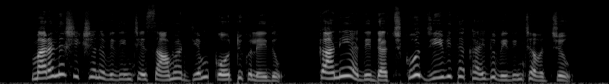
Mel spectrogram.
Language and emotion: Telugu, neutral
